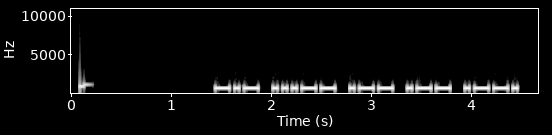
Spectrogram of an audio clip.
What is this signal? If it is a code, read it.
Morse code, heard as a keyed tone, about 25 wpm, 700 Hz. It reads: K3WWP
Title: K1USN SST QSO Practice - 25wpm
